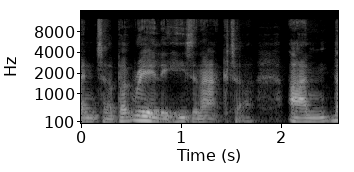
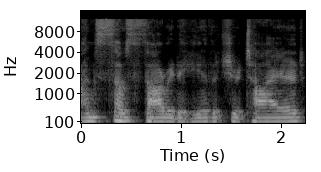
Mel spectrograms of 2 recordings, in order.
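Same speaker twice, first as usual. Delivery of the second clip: put-on, very Californian accent; 12 semitones higher, 5 dB louder than usual. Replying to a colleague's camp persona, the speaker puts on a Californian accent. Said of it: "we'd become very Californian".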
